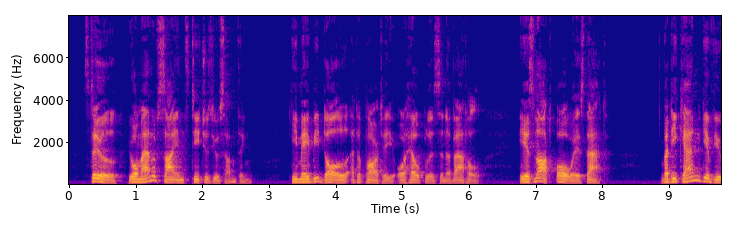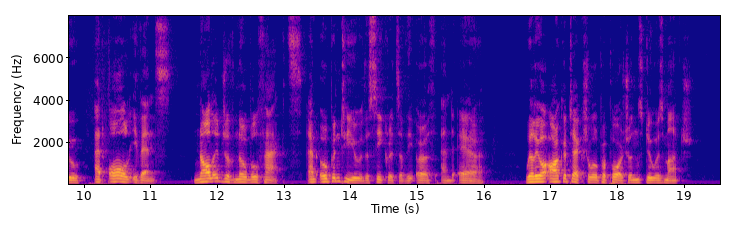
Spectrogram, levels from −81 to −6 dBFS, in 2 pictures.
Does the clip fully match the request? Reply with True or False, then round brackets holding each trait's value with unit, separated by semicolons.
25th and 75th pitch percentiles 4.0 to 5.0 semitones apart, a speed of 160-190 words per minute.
True (4.6 semitones; 170 wpm)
